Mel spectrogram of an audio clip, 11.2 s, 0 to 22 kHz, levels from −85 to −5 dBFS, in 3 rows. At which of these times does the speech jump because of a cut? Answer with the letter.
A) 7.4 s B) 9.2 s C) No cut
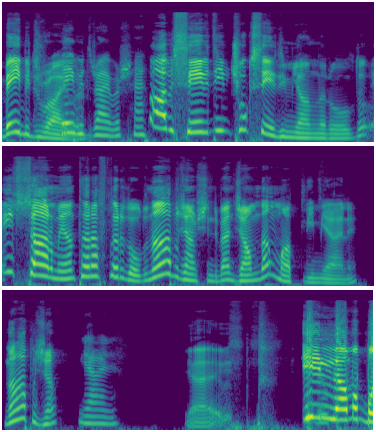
A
